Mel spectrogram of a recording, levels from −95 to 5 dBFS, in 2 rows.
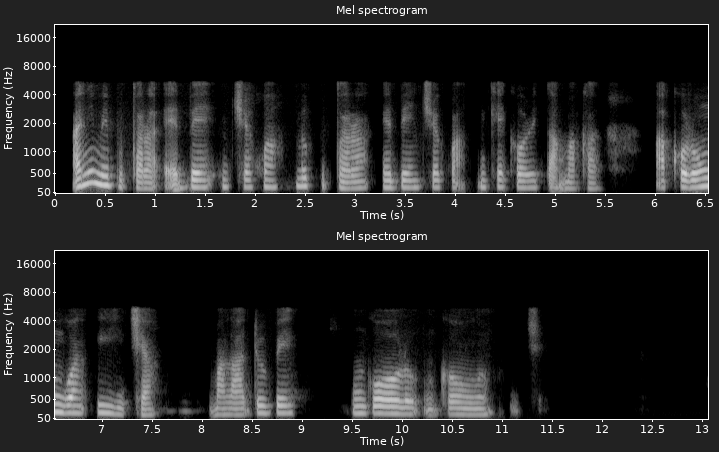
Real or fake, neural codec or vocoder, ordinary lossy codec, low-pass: fake; codec, 16 kHz in and 24 kHz out, 0.9 kbps, LongCat-Audio-Codec, fine tuned four codebook decoder; Opus, 64 kbps; 5.4 kHz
